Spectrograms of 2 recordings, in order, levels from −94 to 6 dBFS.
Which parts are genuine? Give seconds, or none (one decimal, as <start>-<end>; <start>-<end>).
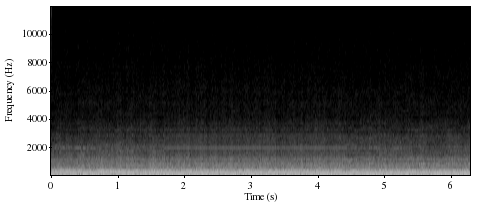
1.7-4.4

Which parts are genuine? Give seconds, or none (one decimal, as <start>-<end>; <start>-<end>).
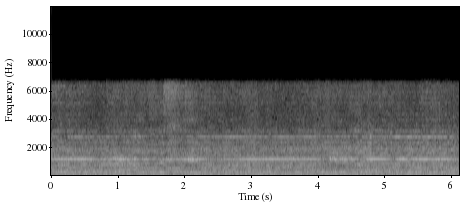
0.0-0.9; 2.2-4.1; 4.8-6.1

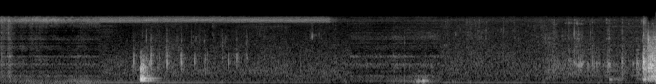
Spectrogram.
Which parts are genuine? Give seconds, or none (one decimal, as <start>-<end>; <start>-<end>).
1.0-3.5; 4.4-6.6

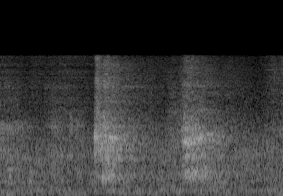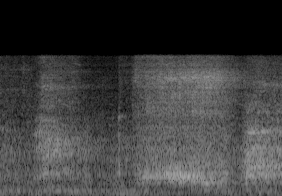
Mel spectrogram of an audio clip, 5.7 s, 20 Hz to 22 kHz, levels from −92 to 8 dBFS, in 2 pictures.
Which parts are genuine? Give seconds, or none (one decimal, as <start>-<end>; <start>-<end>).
1.2-3.2; 5.3-5.7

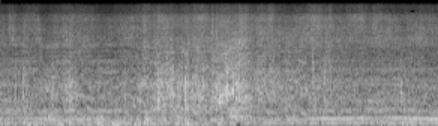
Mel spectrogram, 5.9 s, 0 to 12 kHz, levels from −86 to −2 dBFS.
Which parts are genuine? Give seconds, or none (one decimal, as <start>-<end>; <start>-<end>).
0.0-0.6; 4.1-5.9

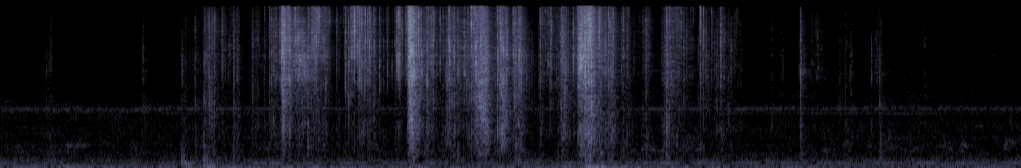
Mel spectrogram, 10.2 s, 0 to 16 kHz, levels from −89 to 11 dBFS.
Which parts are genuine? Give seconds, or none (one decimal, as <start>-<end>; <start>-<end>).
1.6-10.2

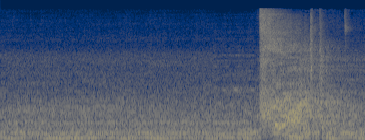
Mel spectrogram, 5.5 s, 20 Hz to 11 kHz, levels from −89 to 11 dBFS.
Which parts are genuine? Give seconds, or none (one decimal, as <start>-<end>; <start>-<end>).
0.0-3.2; 4.5-5.5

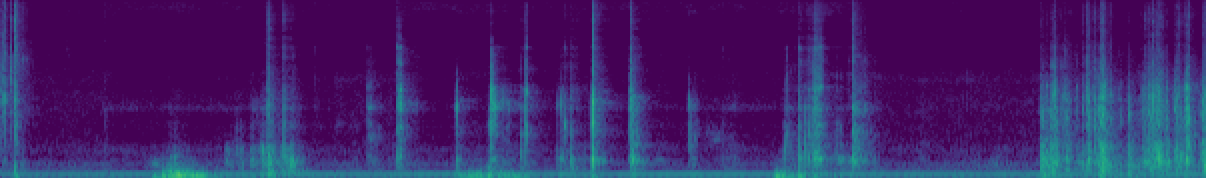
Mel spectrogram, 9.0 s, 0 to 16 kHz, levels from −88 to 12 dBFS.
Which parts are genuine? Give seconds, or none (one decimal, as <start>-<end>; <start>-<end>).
0.0-0.8; 2.5-3.1; 6.4-9.0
